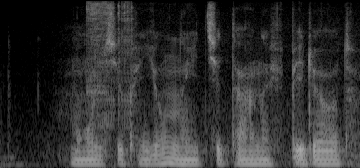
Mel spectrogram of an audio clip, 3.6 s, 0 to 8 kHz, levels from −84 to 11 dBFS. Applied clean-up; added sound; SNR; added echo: none; Motor vehicle (road); 15 dB; none.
